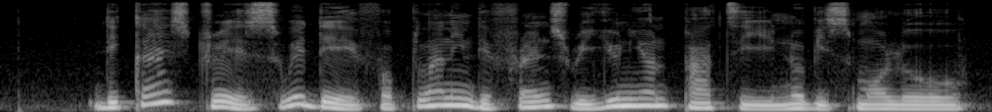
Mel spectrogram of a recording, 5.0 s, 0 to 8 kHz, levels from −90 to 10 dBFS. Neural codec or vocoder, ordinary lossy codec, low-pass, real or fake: none; none; 7.2 kHz; real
